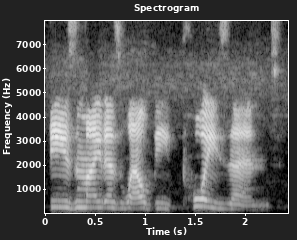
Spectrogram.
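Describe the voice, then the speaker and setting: A woman's voice: on the high side, slow, pushed and bright, dry recording, exaggerated voice, rough recording. A woman voicing a fussy little girl from a storybook, complaining in disgust. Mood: disgusted, grumbling. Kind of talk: storybook character voice.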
